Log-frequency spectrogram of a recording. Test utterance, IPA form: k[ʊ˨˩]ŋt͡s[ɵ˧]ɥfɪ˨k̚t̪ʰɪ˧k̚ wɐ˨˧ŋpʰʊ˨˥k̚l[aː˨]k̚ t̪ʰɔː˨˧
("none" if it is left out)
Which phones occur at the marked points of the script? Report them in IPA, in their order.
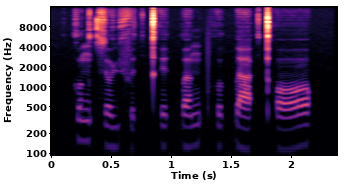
ʊ˥, ɵ˧, aː˨

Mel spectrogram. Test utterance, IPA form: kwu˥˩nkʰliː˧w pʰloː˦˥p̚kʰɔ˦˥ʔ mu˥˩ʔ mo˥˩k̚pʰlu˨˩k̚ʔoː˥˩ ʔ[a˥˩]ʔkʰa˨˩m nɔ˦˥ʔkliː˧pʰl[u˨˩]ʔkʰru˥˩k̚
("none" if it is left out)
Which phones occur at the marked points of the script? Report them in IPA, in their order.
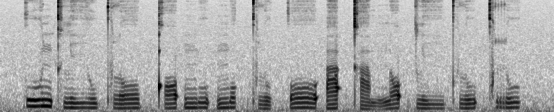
a˦˥, u˦˥

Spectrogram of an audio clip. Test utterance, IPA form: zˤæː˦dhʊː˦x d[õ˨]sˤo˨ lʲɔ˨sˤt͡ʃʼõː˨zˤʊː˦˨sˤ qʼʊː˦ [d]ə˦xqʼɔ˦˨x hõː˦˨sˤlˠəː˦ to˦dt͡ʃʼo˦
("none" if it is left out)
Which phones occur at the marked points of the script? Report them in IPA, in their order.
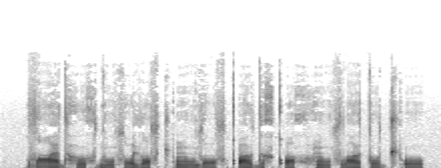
õ˨, d

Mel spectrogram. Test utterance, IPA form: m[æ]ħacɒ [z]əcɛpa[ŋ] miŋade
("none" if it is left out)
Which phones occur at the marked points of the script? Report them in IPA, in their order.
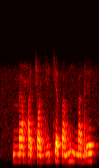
æ, zʲ, none

